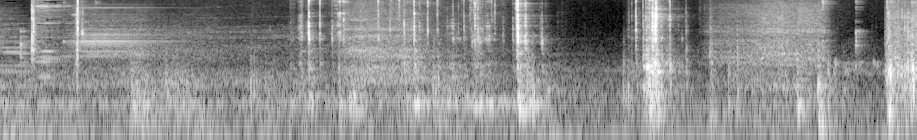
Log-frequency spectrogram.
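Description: An electric guitar's strings are scraped and plucked.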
